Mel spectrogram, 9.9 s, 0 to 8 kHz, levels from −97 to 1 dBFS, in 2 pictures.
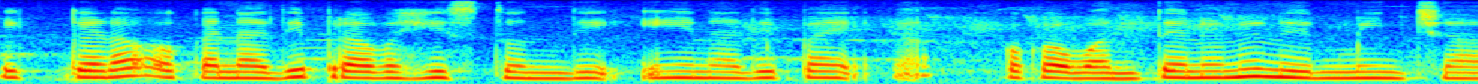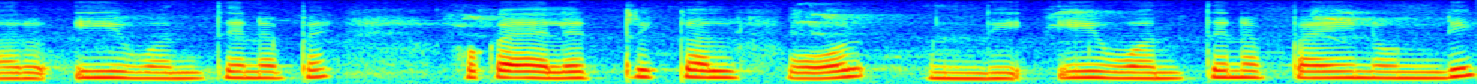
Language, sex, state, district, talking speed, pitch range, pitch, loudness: Telugu, female, Andhra Pradesh, Srikakulam, 120 wpm, 215-245 Hz, 230 Hz, -16 LUFS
